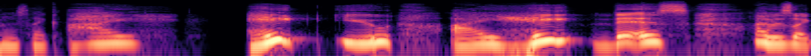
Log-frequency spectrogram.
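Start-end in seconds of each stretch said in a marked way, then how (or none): 0.3-3.4 imitated yelling, higher. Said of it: "screaming at him".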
